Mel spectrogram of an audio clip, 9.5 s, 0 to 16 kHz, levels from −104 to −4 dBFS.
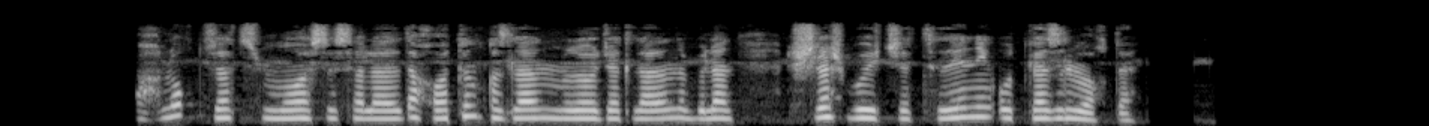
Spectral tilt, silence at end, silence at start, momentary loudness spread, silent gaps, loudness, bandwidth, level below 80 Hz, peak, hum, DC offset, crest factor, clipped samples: -3 dB/octave; 1.95 s; 0.9 s; 7 LU; none; -29 LUFS; 8 kHz; -80 dBFS; -12 dBFS; none; under 0.1%; 20 dB; under 0.1%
